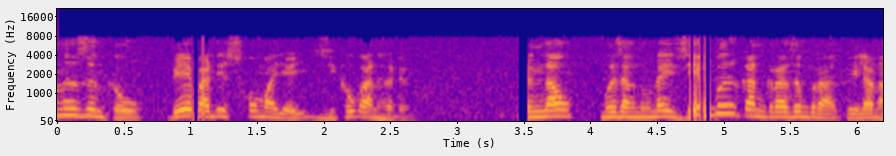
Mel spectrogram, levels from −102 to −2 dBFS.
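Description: Throughout, a noise suppressor pulls the steady room noise down by about 17 dB frame by frame, so the residue sinks between phrases and swells under speech. At 1.0 to 1.09 s, unconcealed Bluetooth headset packet loss drops short chunks of the mSBC link with no concealment. About 52 ms goes missing across 90 ms, the longest gap 37.5 ms, leaving abrupt holes in the speech. At 2.52 to 2.62 s, the noise suppressor mistakes part of the speech for noise and turns it down by up to about 12 dB for roughly a tenth of a second, so the sound there seems swallowed and faint. At 3.45 to 3.53 s, more unconcealed packet loss cuts a solid 75 ms hole with hard edges. At 4.74 to 4.90 s, losses totalling 97.5 ms scatter over 150 ms, the longest run 30 ms, and the speech sounds chopped and crackly.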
